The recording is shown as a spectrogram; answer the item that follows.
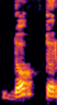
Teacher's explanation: इसमें अ और ओ के बीच की ध्वनि आती है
